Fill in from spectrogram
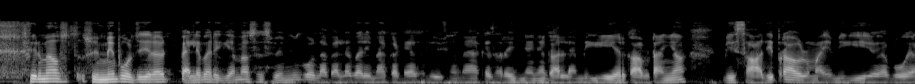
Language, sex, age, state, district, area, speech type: Dogri, male, 18-30, Jammu and Kashmir, Kathua, rural, spontaneous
